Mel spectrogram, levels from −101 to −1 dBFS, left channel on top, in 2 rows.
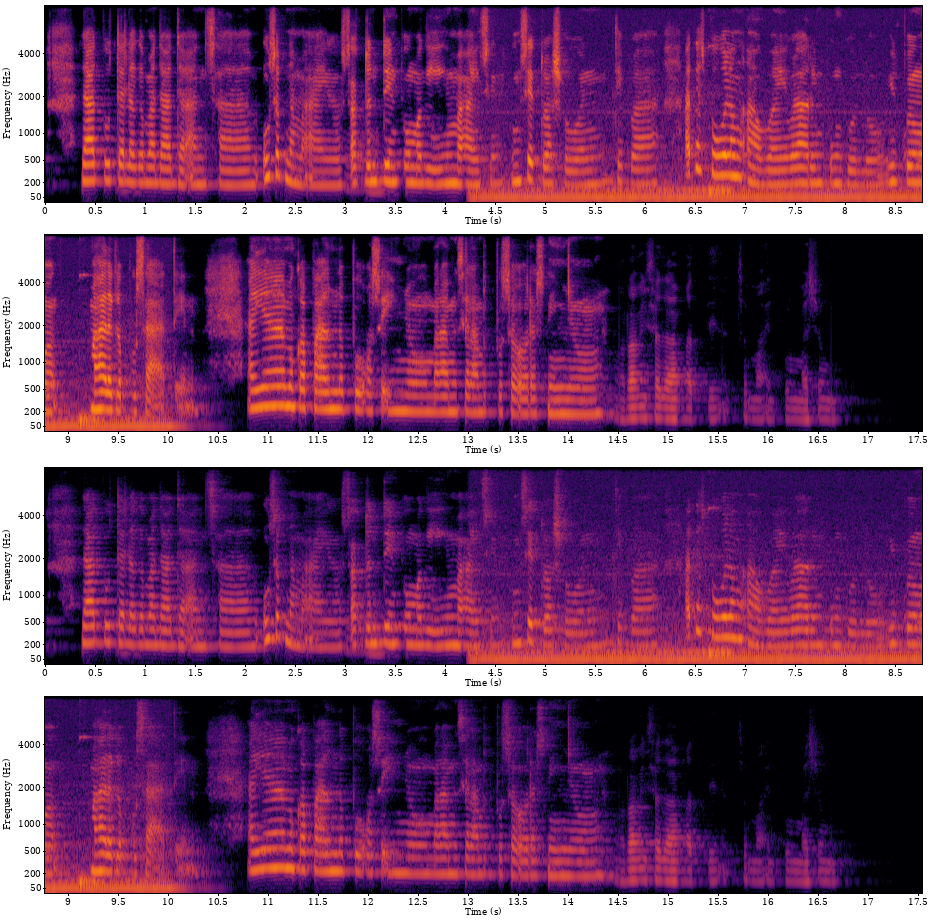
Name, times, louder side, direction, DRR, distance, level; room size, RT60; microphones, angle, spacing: voice 1, 0.0-8.9 9.2-14.4, left 6 dB, 80° left, 17 dB, 0.5 m, -36 dB
voice 2, 3.0-3.4 6.7-6.8 8.6-8.9 13.8-15.1 15.4-16.7, left 3 dB, 30° left, 13 dB, 0.5 m, -52 dB
sound 1, 4.2-10.1, equal, 5° left, 0.9 m, -40 dB
15.0 x 8.0 x 5.0 m, 0.76 s
head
